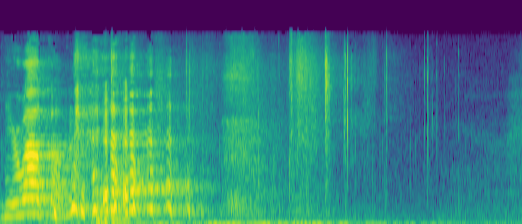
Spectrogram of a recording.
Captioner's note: both laughing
